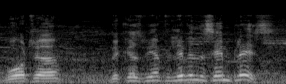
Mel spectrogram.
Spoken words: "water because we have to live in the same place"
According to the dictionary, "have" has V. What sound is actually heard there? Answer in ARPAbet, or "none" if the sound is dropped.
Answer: F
